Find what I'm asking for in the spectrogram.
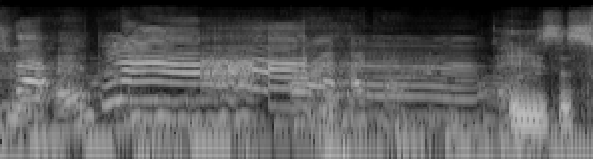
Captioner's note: giggles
